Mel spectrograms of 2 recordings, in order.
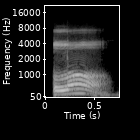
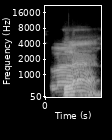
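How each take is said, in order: First: The L is thick, with a dark O-like vowel. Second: The L is thin, with a clear A vowel. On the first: The speaker calls it wrong. "Kalau saya baca begini betul apa salah?" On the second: The speaker calls it right. "yang betul bagaimana"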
